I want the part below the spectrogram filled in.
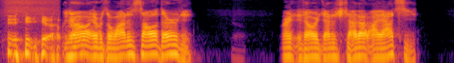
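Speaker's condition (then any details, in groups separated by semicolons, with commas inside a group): Cerebral palsy; present from birth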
